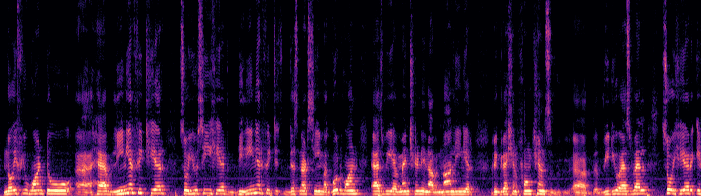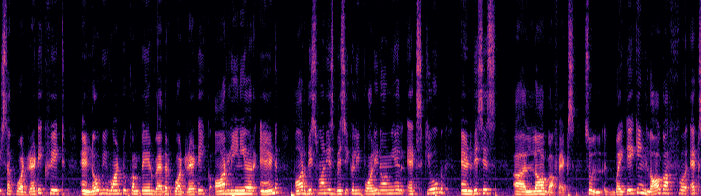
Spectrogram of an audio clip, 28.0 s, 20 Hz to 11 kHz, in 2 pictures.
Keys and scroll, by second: 3.1 ctrl+Return, 9.9 ctrl+Return, 16.3 ctrl+Return.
